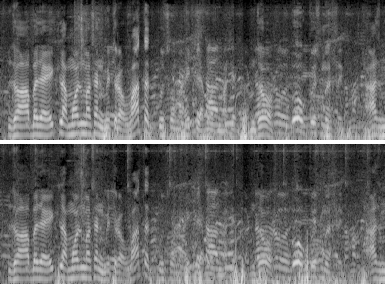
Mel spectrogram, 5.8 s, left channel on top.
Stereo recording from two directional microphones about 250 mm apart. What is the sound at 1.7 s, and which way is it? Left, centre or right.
Speech, left.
